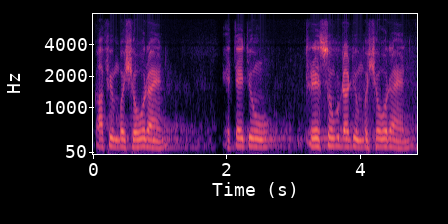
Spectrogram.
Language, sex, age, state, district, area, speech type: Sindhi, male, 60+, Rajasthan, Ajmer, urban, spontaneous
